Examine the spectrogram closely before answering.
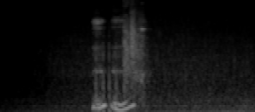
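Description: A man pants heavily, close by.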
